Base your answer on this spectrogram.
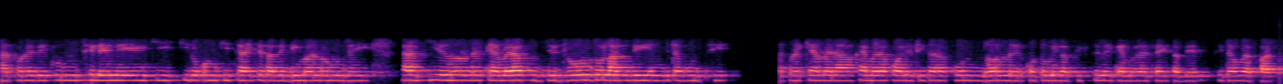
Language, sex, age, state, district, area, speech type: Bengali, female, 18-30, West Bengal, Nadia, rural, conversation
